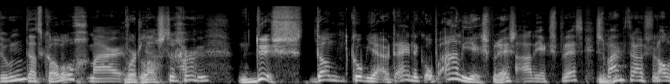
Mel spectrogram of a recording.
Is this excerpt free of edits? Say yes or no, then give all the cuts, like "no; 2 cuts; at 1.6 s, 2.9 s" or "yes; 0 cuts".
no; 2 cuts; at 1.2 s, 5.2 s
